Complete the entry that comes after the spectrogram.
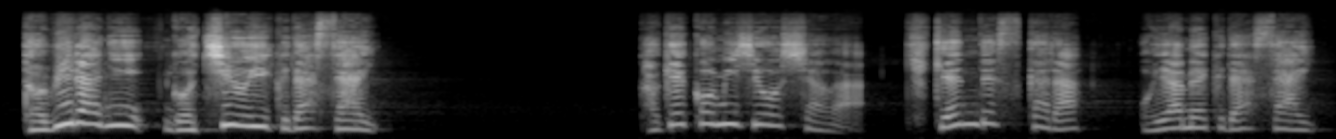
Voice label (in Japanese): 発車-3番（女声放送）, 名古屋市営地下鉄 桜通線 丸の内駅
